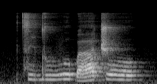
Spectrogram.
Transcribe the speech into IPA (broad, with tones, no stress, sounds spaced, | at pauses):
t͡s i˦ d uː˦ β o˦ ɓ aː˨˦ t͡ʃ oː˦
